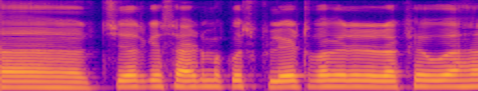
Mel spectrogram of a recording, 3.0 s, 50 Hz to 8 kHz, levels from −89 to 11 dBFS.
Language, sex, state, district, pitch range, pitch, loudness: Hindi, male, Chandigarh, Chandigarh, 145-155 Hz, 150 Hz, -14 LUFS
